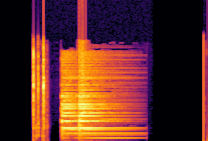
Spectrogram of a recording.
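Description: A couple of quick clicks, then a bright bell-like ding that rings for about a second and fades away. It is the sound effect of a subscribe-button and notification-bell animation.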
